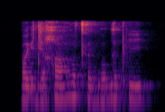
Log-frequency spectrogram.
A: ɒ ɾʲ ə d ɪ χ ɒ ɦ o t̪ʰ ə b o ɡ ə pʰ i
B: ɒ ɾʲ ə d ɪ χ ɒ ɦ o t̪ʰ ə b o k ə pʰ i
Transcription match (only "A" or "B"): A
